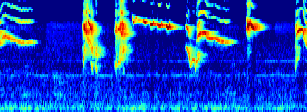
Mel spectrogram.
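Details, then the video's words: Orange-headed thrush keeps singing in dim light, giving a varied phrase of high sliding whistles, harsh rasping bursts, a sharp downward-swept note and clear high whistled strokes, separated by short pauses. "Burung Anis merah bunyi tanpa bayangan"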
